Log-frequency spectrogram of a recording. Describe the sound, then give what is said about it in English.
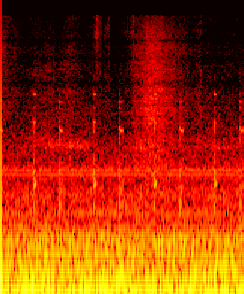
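A four-wheel drive truck revs its engine loudly in a deep, steady drone, with faint regular ticking above it and no one speaking. “We're all very impressed with you and your revving of your engine.”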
